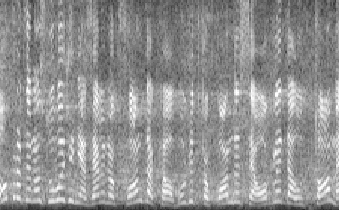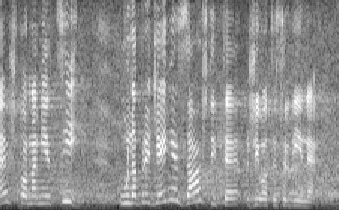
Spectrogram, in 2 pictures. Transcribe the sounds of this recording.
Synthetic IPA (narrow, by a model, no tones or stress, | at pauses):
o̞pɾavd̪ano̞st̪uʋo̞d͡ʑe̞ɲaze̞le̞no̞ɡfo̞nd̪akaobud͡ʒet̪sko̞ɡ̥fo̞nd̪ase̞o̞ɡle̞d̪aut̪o̞me̞ʃt̪o̞namje̞t̪siːʎ | unapɾe̞d͡ʑe̞ːɲe̞zaːʃt̪it̪e̞ʒiʋo̞t̪nesɾed̪inḛ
